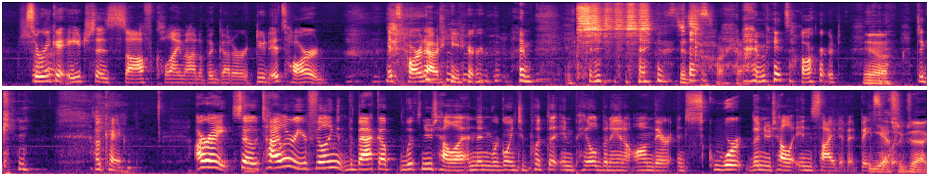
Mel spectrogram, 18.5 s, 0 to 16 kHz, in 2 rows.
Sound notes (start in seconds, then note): 3.5 laughs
